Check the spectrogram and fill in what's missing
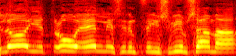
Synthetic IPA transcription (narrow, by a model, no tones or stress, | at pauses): lojit̪ʕuelːeʃenimt͡sajoʃvimʃama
